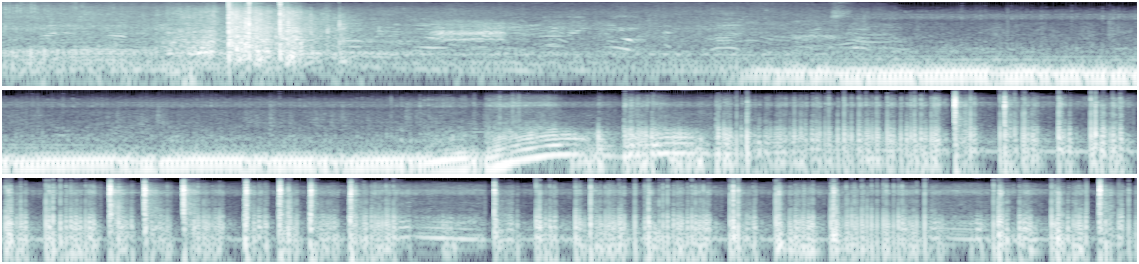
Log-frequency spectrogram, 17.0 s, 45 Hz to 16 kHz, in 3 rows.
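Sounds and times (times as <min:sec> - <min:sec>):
exhaust pops and crackles: 0:00.0 - 0:02.2, 0:02.8 - 0:17.0
car engine revving: 0:00.0 - 0:17.0.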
